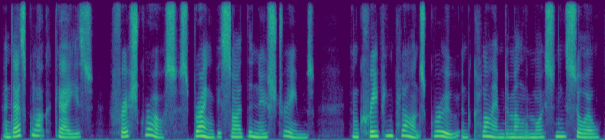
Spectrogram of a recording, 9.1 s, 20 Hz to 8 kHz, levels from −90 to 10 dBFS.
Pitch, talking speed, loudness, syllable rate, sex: 230 Hz, 140 wpm, -19 LUFS, 3.5 syllables/s, female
